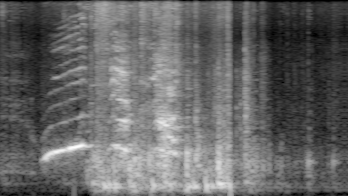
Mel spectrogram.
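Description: Bodies thump and rustle as people scuffle.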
